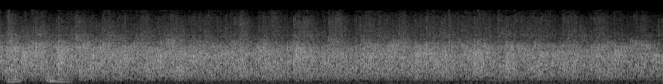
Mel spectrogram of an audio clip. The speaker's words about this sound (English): Give them a round of applause, ladies and gentlemen.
